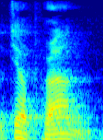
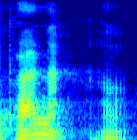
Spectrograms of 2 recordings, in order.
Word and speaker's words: prana: 不知道啊，应该叫 pran，没有 A，有了 A 就，但是印度话就常常这样翻译发音呐、叫 pran，你叫 prana 都好了，随便的。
